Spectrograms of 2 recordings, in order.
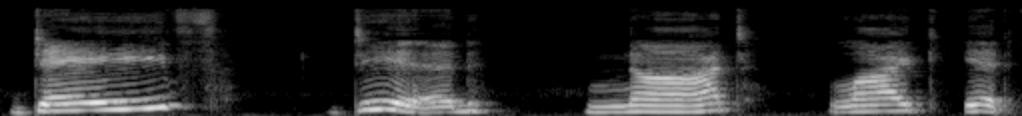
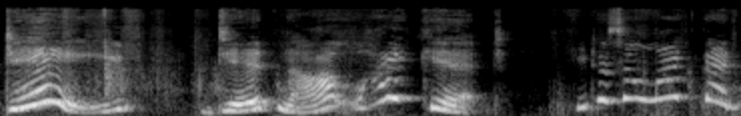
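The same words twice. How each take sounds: First: Said in the usual way. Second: Slow, emphatic, swooping exclamation; excited exclamation. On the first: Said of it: "so I would read that". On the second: Shown as a demonstration. Teacher shows how an exclamation mark is read, excited. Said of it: "a little more excitement or surprise".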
